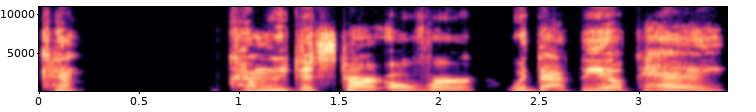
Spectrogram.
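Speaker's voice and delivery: mock desperate, frantic, high-pitched begging. Retelling what a man said to the speaker on the phone, imitating frantic begging. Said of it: "begging me".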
